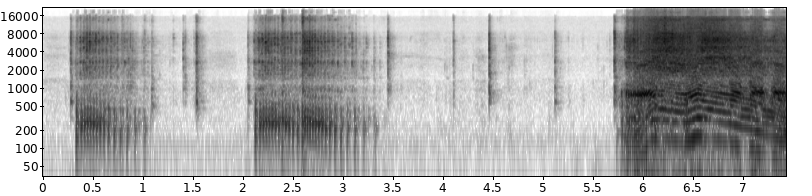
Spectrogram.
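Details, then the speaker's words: Stihl 038 Magnum chainsaw started on a shot of fuel squirted into the cylinder. Two short bursts die within a second, then a brief roar: it runs only on the cylinder prime, fuel starvation, with the carburettor due for cleaning. "yeah it's only running off of what what feel I put in the cylinder I can tell so he's definitely got some issues here"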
